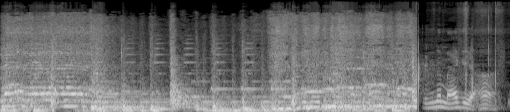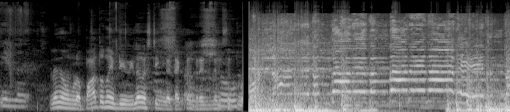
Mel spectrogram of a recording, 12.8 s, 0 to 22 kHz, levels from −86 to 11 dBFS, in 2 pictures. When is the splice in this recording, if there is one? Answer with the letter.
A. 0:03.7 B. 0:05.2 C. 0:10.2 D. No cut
B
